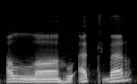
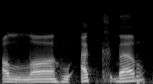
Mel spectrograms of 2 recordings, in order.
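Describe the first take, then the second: Both takes have the same delivery.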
